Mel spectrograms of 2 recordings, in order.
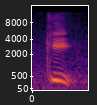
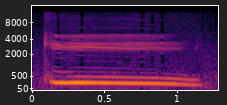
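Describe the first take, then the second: First: The vowel is short and quick. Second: The vowel is drawn out long. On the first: "this pronunciation is very quick" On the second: "not ki. That is dirgha e"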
